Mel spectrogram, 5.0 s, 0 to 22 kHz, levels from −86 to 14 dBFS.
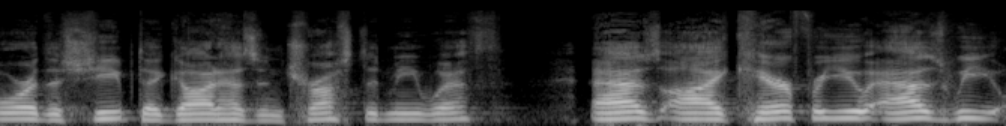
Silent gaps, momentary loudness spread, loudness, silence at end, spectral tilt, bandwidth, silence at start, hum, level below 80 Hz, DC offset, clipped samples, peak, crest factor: none; 10 LU; -20 LUFS; 0 s; -7 dB/octave; 15 kHz; 0 s; none; -58 dBFS; under 0.1%; under 0.1%; -2 dBFS; 18 dB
